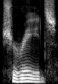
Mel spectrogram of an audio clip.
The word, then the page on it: charade: American English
